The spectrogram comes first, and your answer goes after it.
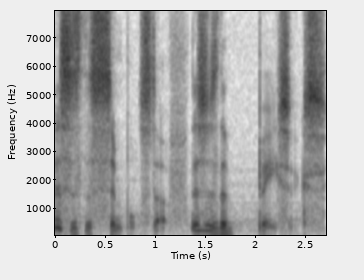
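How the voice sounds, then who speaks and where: A man is whispering. He keeps a fairly slow pace. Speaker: video game let's play host. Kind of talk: gameplay tutorial commentary. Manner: whispery.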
